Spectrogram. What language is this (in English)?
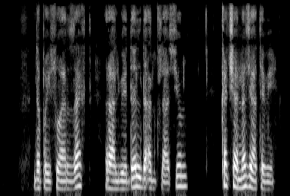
Pashto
